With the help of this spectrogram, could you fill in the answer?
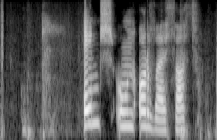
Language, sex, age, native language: Icelandic, female, 10, Icelandic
